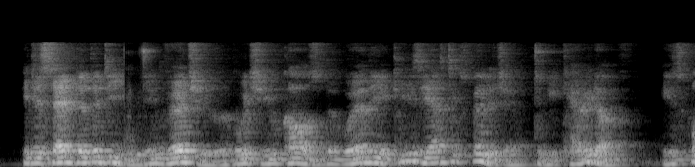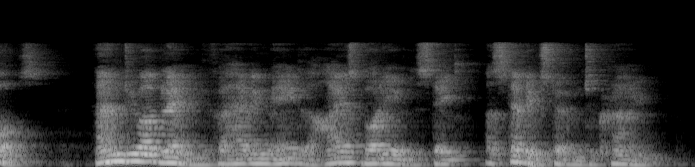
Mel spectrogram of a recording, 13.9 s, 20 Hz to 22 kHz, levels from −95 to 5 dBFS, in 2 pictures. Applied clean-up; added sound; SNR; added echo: neural separator model SepFormer DNS4.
